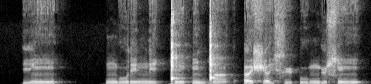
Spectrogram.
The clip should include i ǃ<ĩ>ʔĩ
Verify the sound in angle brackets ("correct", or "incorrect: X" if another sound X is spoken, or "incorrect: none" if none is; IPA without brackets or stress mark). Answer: correct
